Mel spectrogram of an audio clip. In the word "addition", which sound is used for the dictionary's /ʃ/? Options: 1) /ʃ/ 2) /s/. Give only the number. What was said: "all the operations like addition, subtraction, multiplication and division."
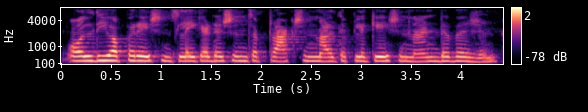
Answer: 1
